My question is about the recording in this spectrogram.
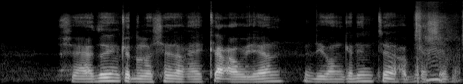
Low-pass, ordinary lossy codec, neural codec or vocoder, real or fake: none; none; codec, 44.1 kHz, 2.6 kbps, SNAC; fake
